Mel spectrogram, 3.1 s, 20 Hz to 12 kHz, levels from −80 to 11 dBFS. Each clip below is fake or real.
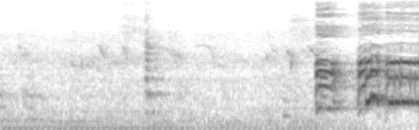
real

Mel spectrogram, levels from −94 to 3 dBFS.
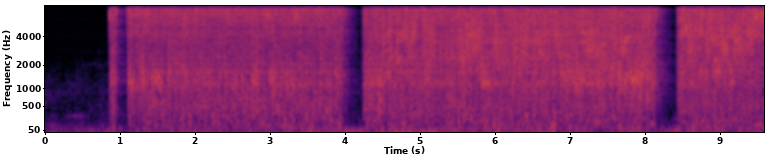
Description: fake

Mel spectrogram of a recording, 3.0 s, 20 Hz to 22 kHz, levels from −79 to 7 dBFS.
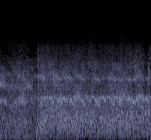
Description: fake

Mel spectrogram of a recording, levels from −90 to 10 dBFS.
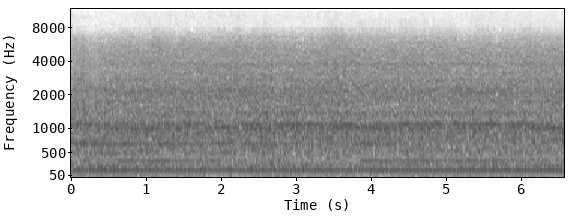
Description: real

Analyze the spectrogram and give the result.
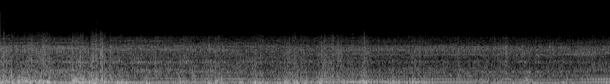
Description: real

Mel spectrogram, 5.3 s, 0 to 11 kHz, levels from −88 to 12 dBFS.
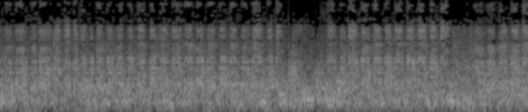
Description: real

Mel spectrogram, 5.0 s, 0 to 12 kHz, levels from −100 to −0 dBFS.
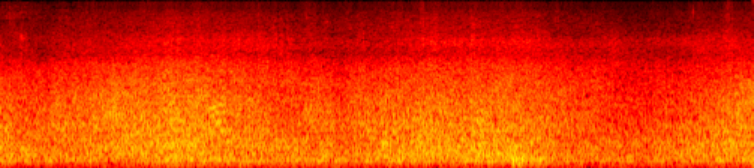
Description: real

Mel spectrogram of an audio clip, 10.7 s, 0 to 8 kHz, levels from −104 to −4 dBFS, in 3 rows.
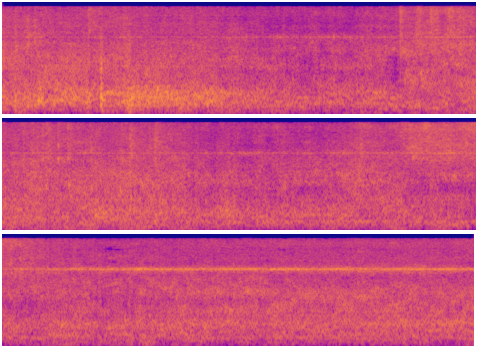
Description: fake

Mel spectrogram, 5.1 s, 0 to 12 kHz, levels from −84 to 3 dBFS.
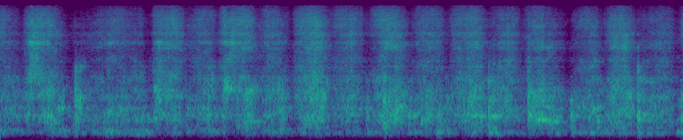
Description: fake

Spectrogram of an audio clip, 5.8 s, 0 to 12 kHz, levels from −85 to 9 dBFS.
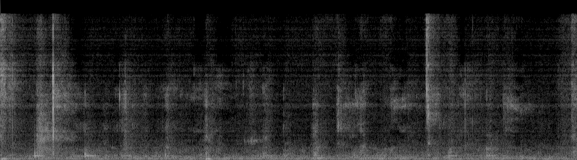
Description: fake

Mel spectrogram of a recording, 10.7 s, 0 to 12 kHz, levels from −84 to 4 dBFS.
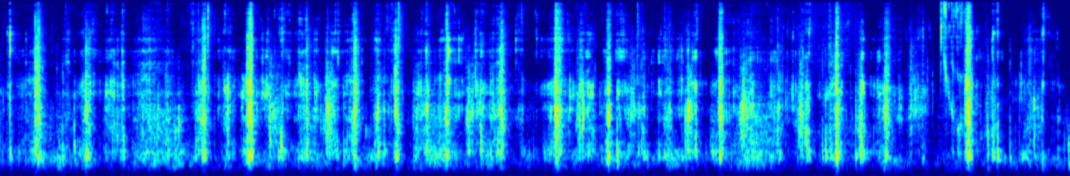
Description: real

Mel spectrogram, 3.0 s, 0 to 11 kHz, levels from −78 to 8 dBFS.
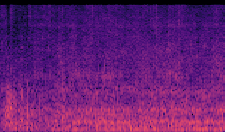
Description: fake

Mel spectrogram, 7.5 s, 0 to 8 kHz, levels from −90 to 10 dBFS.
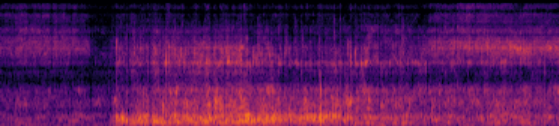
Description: fake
